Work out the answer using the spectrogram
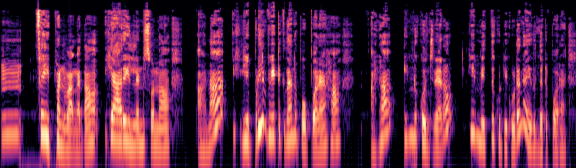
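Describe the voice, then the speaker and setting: A fast-talking protective young lover in a cartoon, pleading, dry close sound. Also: male voice, sits high, lively intonation, a little mellow, no echo. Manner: pleading and insistent, speaks fast. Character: devoted, protective young man, fiery in love. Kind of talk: cartoon dub dialogue.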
